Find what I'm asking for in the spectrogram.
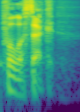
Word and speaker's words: Pulisic: He pronounces it Pulisic.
